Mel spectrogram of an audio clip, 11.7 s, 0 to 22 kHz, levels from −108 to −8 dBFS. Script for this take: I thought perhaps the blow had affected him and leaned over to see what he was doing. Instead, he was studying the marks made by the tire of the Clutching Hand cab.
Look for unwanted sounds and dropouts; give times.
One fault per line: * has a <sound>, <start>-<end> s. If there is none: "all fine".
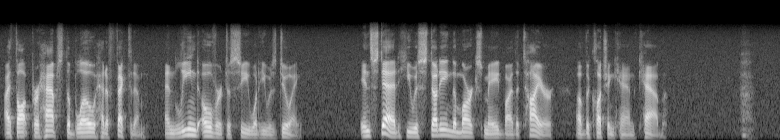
* has a breath, 11.1-11.4 s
